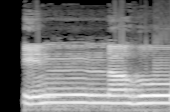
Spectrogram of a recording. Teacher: بسم اللہ الرحمن الرحیم۔ انہو، حمزہ کو نون کے ساتھ ملائیں گے، نون کے اوپر تشدید اور غنہ بھی کریں گے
